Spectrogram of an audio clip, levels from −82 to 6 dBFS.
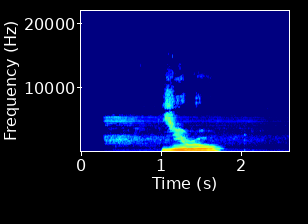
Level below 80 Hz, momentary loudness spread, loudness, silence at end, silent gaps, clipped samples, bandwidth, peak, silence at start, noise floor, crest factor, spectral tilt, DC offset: -64 dBFS; 12 LU; -22 LUFS; 0.85 s; none; under 0.1%; 12 kHz; -8 dBFS; 1 s; -68 dBFS; 16 dB; -7.5 dB/octave; under 0.1%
